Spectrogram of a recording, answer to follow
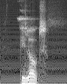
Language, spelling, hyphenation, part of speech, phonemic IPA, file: Dutch, piloot, pi‧loot, noun, /piˈloːt/, Nl-piloot.ogg
- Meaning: pilot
